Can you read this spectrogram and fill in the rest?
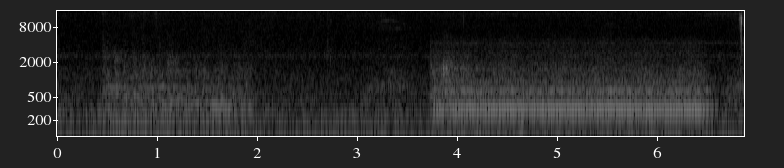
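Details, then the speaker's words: Sewing machine connected to QCT software, needle centred in the sewing area: two short steady motor hums, the second higher and louder, as the motors engage and self-check on startup. This is normal. "sound is the motors engaging and checking to make sure that they work."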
